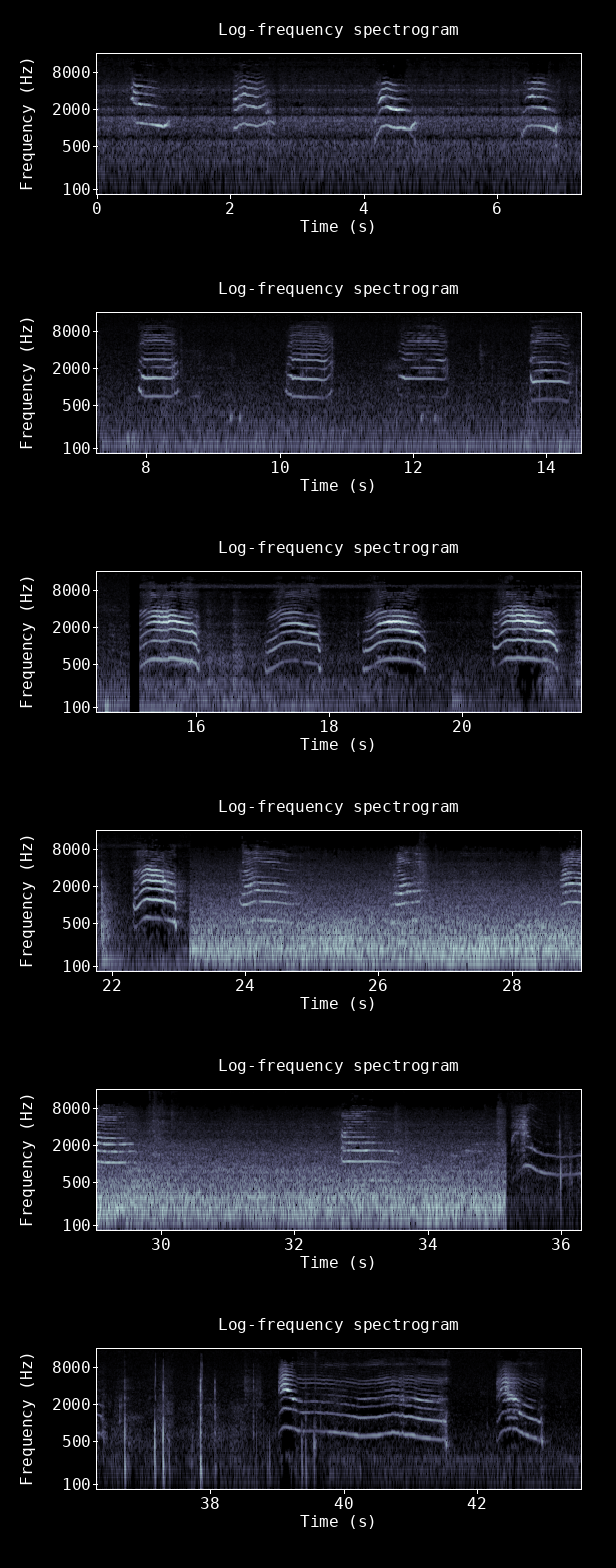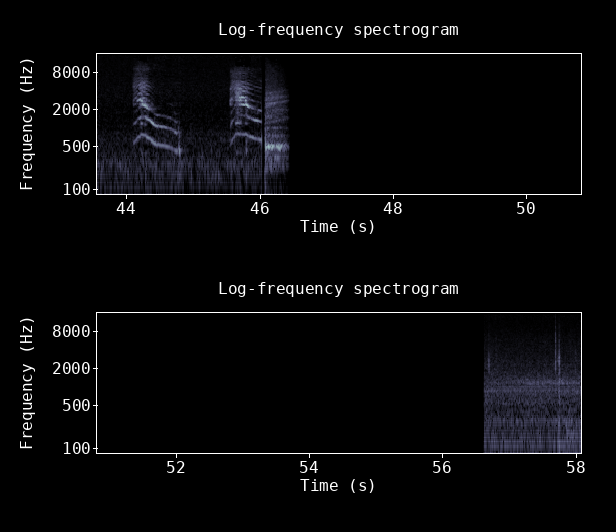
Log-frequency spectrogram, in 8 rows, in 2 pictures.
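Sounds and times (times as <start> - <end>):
cats meowing: 7.9 - 8.6, 11.8 - 12.6, 13.8 - 14.4, 15.2 - 16.1, 17.0 - 19.5, 28.7 - 29.8, 32.6 - 33.7, 35.2 - 36.5, 39.0 - 41.6
steady rushing noise: 23.2 - 35.2.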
